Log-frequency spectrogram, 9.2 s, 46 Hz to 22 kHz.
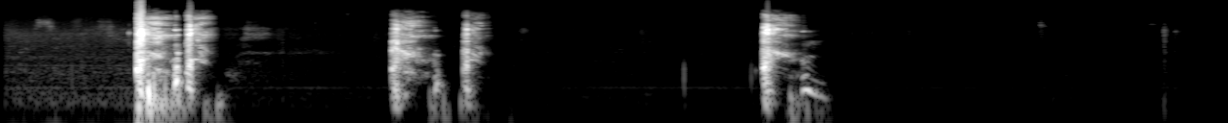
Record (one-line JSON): {"three_cough_length": "9.2 s", "three_cough_amplitude": 32768, "three_cough_signal_mean_std_ratio": 0.18, "survey_phase": "beta (2021-08-13 to 2022-03-07)", "age": "18-44", "gender": "Female", "wearing_mask": "No", "symptom_runny_or_blocked_nose": true, "symptom_fatigue": true, "symptom_loss_of_taste": true, "symptom_other": true, "symptom_onset": "7 days", "smoker_status": "Never smoked", "respiratory_condition_asthma": false, "respiratory_condition_other": false, "recruitment_source": "REACT", "submission_delay": "1 day", "covid_test_result": "Positive", "covid_test_method": "RT-qPCR", "covid_ct_value": 18.6, "covid_ct_gene": "E gene", "influenza_a_test_result": "Negative", "influenza_b_test_result": "Negative"}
